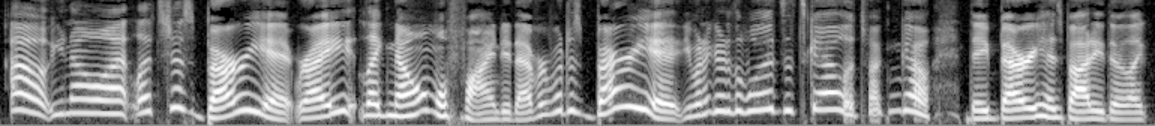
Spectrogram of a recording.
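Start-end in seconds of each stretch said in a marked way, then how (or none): 0.1-6.2 high, rising mock enthusiasm; hammed-up eagerness. Recapper voicing two women planning a burial, mock eager. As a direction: egg them on in a high retelling voice. Acting out Jen and Judy scheming.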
